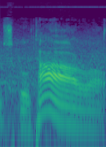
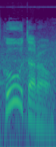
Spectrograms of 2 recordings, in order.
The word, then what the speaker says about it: Scutaro: into last night who wants to make sure that we pronounce his name scootaro yeah except again the fly in that ointment is when we asked him in oakland back in april he said it's scutaro lyon shot foul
